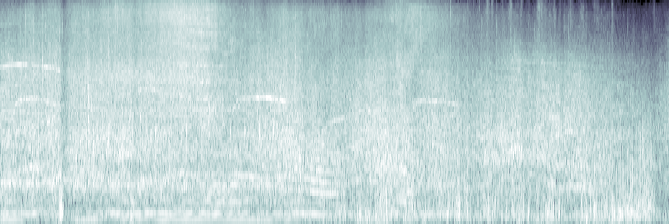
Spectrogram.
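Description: Car engines running and revving at a drag strip, their pitch rising and falling several times. A steady low drone stops about six seconds in, leaving a dense mix of engine and track noise.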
